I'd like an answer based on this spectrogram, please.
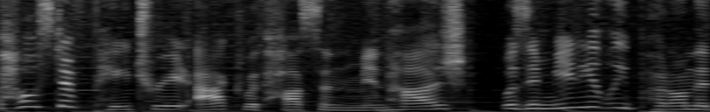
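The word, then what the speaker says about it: Hasan Minhaj: seconds into the interview Hassan Minaj yes no really well my name is Hassan minhaj oh she pronounced it as Hassan Minaj rather than Hassan minhaj prompting him to correct her not only that she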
